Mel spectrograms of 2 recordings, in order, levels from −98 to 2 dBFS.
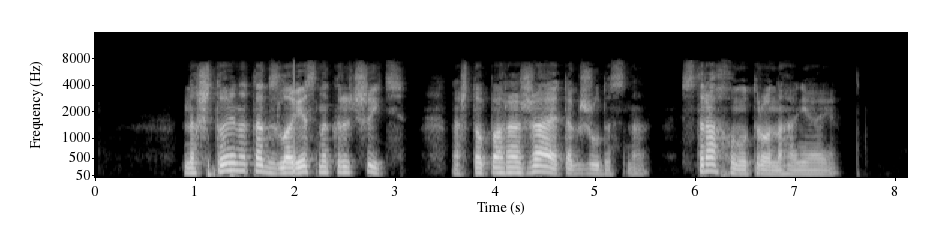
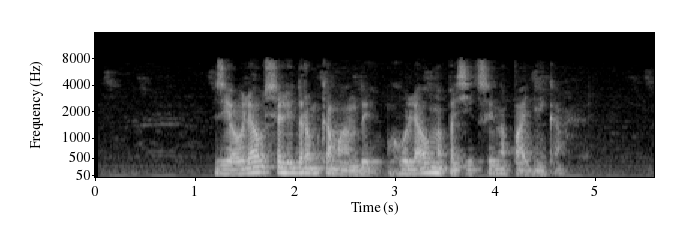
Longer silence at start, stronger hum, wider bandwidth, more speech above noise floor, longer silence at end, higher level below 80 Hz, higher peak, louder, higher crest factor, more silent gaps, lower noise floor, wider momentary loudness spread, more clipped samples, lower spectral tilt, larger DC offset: second, 0.9 s vs 1.2 s; neither; about the same, 7.6 kHz vs 8 kHz; first, 61 dB vs 36 dB; second, 0.7 s vs 0.9 s; about the same, -50 dBFS vs -52 dBFS; first, -2 dBFS vs -8 dBFS; first, -19 LUFS vs -27 LUFS; about the same, 18 dB vs 20 dB; neither; first, -80 dBFS vs -63 dBFS; first, 18 LU vs 12 LU; neither; about the same, -7 dB/octave vs -6.5 dB/octave; neither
